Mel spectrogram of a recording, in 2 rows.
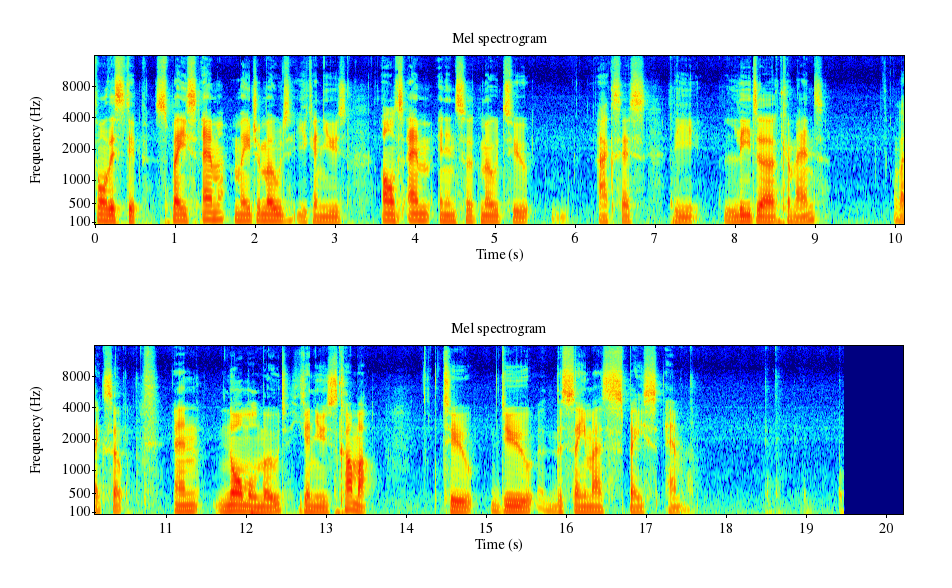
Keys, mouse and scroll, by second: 0.9 space, 1.3 m, 3.1 Escape, 4.6 q, 7.3 shift+i, 8.6 alt+m, 10.5 Escape, 11.3 Escape, 11.7 k, 14.0 ,, 18.3 Escape, 19.4 Escape.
